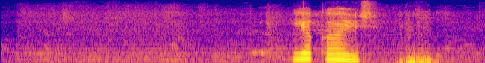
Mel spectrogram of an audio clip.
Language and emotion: Russian, sad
